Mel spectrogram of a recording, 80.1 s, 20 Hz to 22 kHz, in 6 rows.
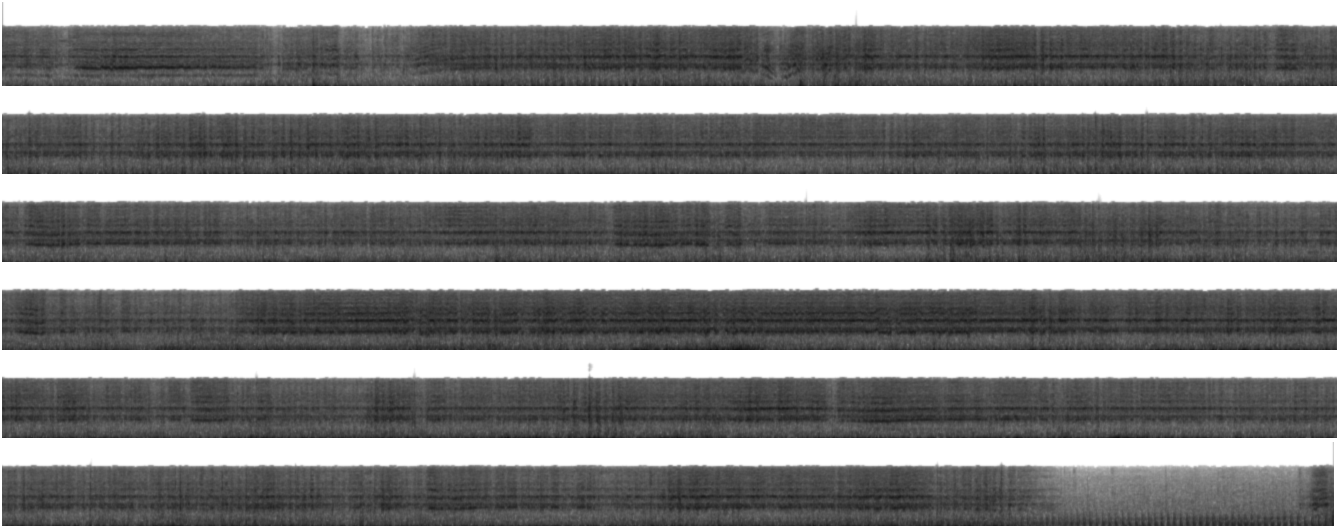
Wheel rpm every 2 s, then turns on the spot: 110, 110, 190, 180, 190, 230, 230, 230, 230, 230, 240, 240, 230, 230, 230, 230, 230, 230, 230, 230, 230, 220, 210, 210, 210, 230, 230, 230, 230, 240, 230, 230, 230, 230, 230, 230, 230, 230, 110, 20.
none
